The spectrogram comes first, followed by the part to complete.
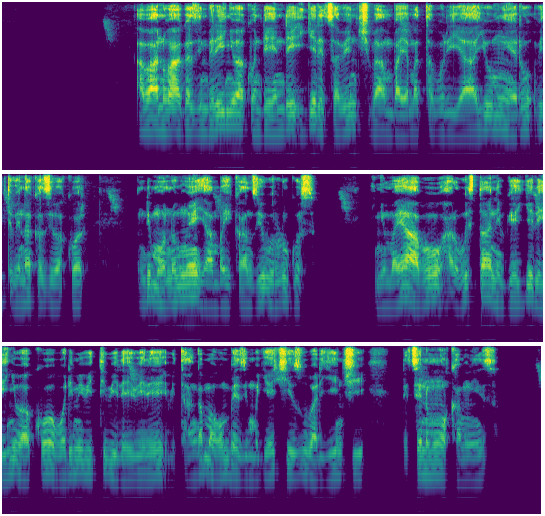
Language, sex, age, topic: Kinyarwanda, male, 18-24, education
